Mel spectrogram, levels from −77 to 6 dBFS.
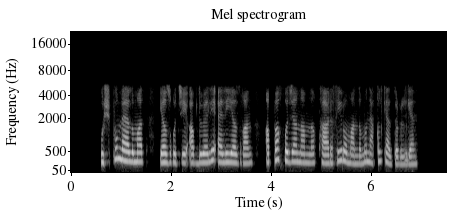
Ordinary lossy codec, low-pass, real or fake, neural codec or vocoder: AAC, 32 kbps; 5.4 kHz; real; none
